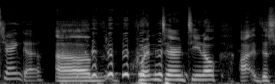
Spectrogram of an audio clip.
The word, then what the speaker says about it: Django: christophe walsh james fox no the d is silent it really is it's django um quentin tarantino uh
